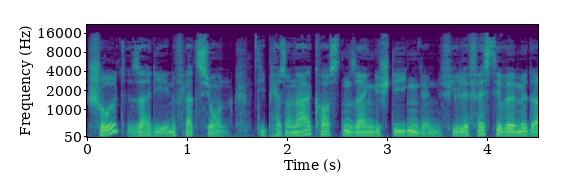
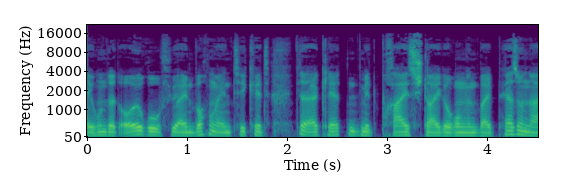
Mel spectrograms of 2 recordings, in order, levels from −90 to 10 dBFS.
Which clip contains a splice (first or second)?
second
